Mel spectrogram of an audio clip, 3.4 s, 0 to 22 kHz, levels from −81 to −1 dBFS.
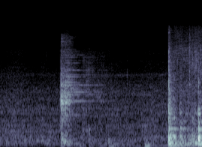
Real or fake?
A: real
